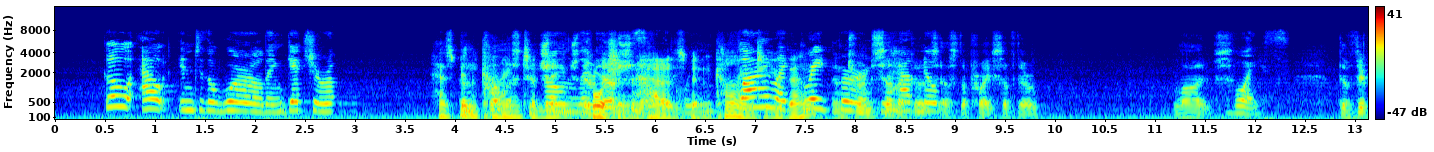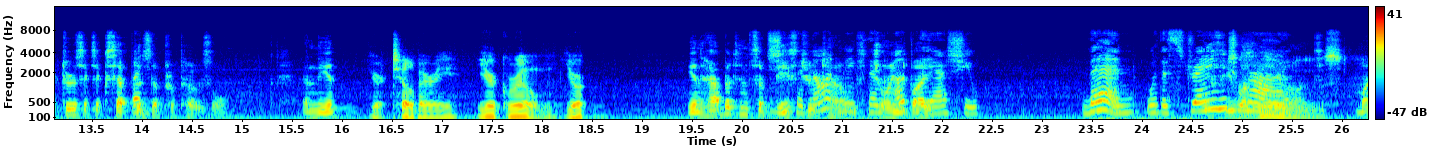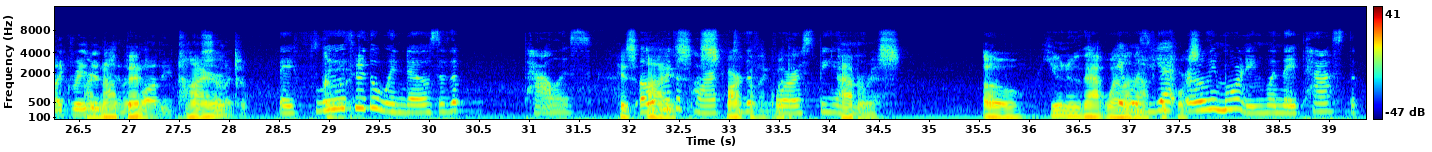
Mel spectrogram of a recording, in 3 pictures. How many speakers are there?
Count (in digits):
3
